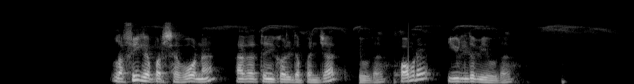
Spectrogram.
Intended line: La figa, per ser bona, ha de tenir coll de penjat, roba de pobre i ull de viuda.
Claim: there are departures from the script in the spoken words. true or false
true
